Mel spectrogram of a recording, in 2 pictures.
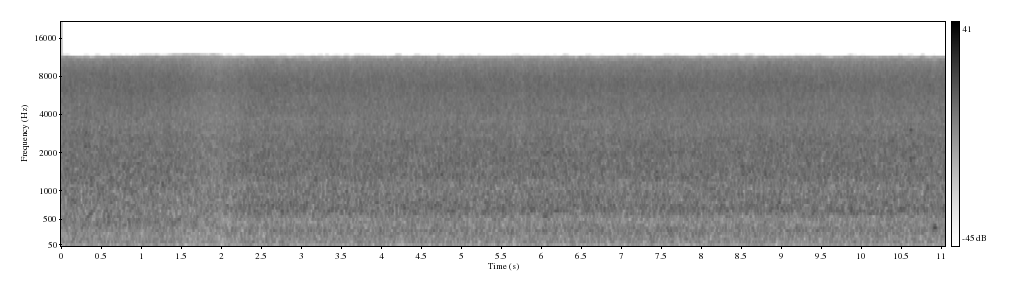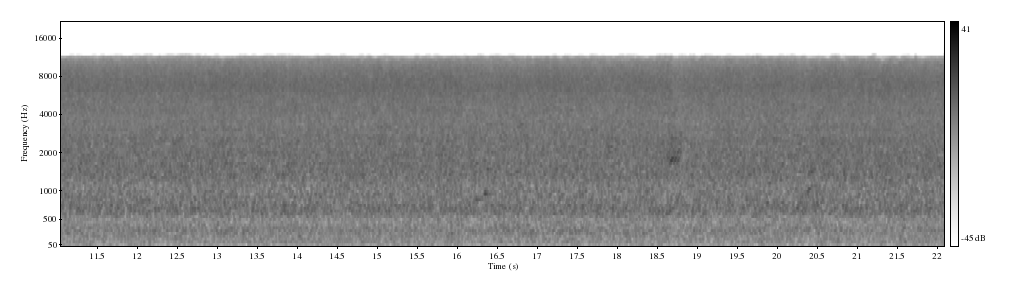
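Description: Large waterfall plunging into pools, a steady, full rush of falling water with no breaks.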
